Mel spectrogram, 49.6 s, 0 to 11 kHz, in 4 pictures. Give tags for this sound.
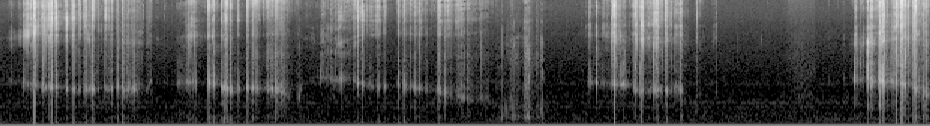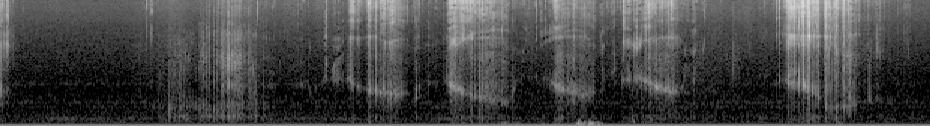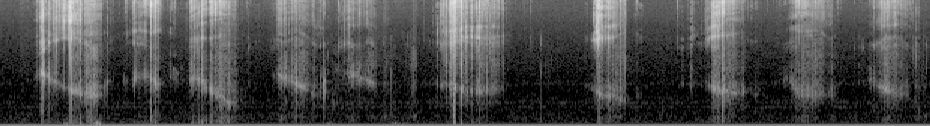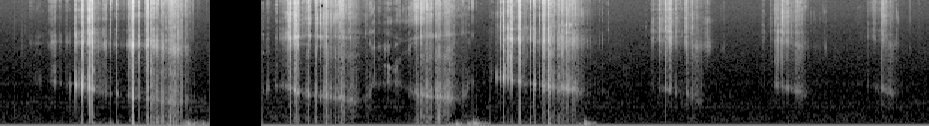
bite
chips
crisp
crunch
eat
effects
foley
h4n
mouth
potatoe
sfx
tomlija
zoom

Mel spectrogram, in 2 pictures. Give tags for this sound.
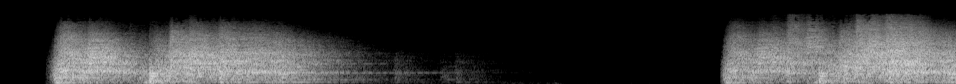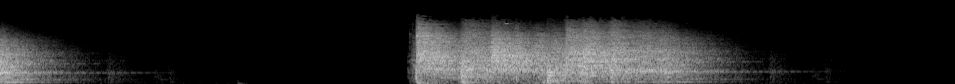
Fall
Pudota
Drop
Field-Recording
Yleisradio
Kolahdus
Suomi
Finland
Soundfx

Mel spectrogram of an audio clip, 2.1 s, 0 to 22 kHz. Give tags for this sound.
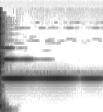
multisample
1-shot
guitar
acoustic
velocity

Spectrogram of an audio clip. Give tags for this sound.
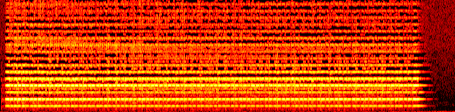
violin
tremolo

